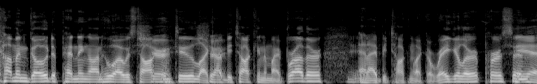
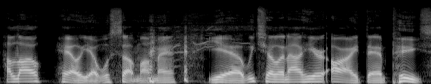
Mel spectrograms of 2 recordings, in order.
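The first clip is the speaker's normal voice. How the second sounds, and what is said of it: Put-on Southern Black American accent. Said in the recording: “I had a Southern accent... Was it a Southern black accent?... Oh yeah, it was a Southern black accent.”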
